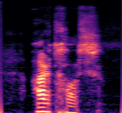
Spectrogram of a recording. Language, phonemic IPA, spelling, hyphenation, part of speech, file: Dutch, /ˈaːrt.xɑs/, aardgas, aard‧gas, noun, Nl-aardgas.ogg
- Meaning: natural gas (mixture of gaseous carbon compounds associated with petroleum deposits)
